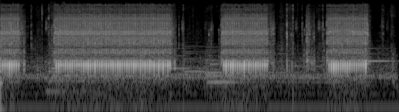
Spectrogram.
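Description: A sewing machine stitches fabric bow pieces in three bursts of rapid mechanical whirring, separated by short quiet pauses, close by and with no talking.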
